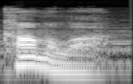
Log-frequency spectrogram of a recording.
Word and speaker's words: Kamala: means lotus flower noting my name is pronounced Kamala like the punctuation mark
